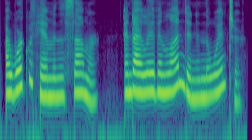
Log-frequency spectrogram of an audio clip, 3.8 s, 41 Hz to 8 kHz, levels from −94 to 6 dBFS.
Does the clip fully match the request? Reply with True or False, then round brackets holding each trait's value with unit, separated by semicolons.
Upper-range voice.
True (240 Hz)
